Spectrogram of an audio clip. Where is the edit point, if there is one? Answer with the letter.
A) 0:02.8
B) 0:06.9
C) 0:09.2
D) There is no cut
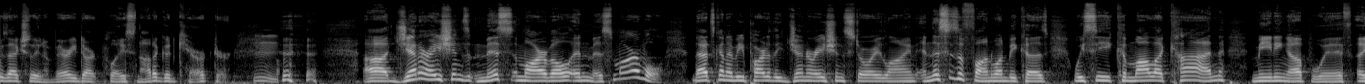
A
